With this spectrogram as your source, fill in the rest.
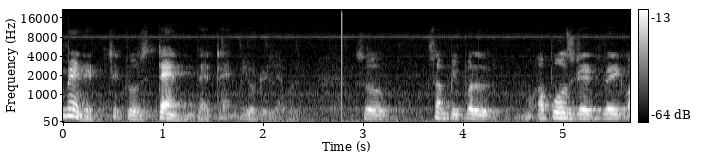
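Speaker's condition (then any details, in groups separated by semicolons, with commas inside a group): No condition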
